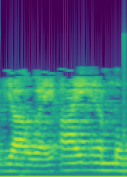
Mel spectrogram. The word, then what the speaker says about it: Yahweh: These words in Hebrew come from the Hebrew word without vowels in it, which is spelled YHWH, which is Yahweh. It's pronounced Yahweh.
